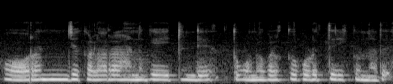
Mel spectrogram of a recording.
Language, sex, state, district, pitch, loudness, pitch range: Malayalam, female, Kerala, Kasaragod, 215 Hz, -15 LUFS, 210-220 Hz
